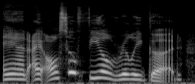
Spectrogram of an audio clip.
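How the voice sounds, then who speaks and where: A woman's voice: a little high, animated, normal speed, heavy background noise. A young woman, a runner, giving an upbeat, chatty voice-over analysis of her own race, with casual fillers.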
